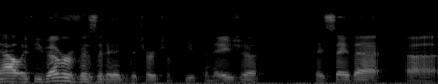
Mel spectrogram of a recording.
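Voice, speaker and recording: A man with a bright, sharp tone and vocal fry speaks at a fairly low pitch and a fairly slow pace. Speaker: horror story narrator. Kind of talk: casual personal storytelling. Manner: casual, rambling.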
